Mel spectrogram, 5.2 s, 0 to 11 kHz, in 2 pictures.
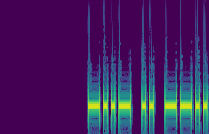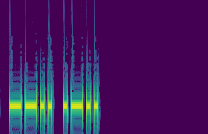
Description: Morse code, heard as a keyed tone, about 25 wpm, 700 Hz. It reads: XIZZL
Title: Code Groups - 5 Letters - 25wpm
